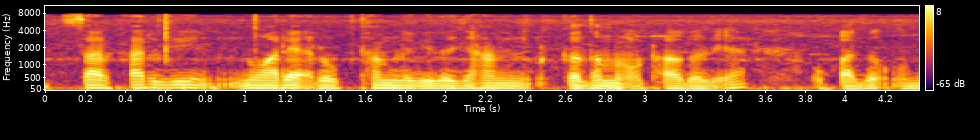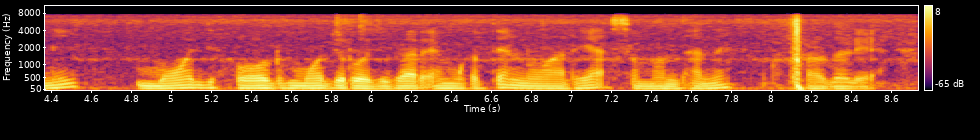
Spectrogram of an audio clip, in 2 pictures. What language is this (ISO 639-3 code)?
sat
